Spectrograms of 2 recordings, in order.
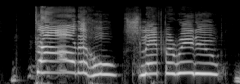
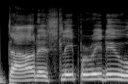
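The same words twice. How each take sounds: First: High squeaky singsong; silly high falsetto rhyme. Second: Said in the usual way. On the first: Pretend. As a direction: squeak it out like a cartoon.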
